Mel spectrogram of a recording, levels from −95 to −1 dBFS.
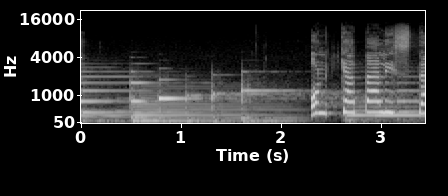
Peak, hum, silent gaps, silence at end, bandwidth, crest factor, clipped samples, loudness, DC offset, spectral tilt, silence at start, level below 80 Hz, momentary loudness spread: -8 dBFS; none; none; 0 s; 13 kHz; 16 dB; under 0.1%; -24 LUFS; under 0.1%; -5 dB/octave; 0 s; -52 dBFS; 17 LU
